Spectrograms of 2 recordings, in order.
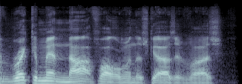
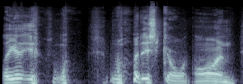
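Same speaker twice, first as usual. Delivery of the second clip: laughing disbelief; 6 semitones higher, slower than usual. Real, not acted.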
